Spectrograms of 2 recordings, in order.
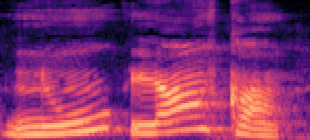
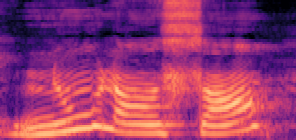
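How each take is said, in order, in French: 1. Le c se prononce comme un k dur. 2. Le c se prononce comme un s doux. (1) "si on ajoute, on garde le radical L A N C et on ajoute O N S, on va prononcer lancons" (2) "pour prononcer nous lançons, on doit mettre une cédille"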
